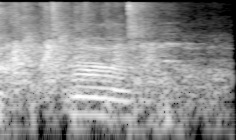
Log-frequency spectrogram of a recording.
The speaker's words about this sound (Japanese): こんなところで拍手もらうと思いませんでしたけどね。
